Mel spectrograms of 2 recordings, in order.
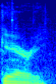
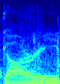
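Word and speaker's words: Geri: Except spelled G-E-R-I after one of Odin's wolves. But absolutely pronounced Gary. It's not, it's pronounced Gary, but I think that's funny.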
